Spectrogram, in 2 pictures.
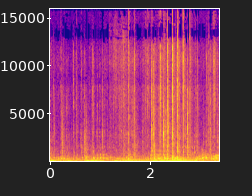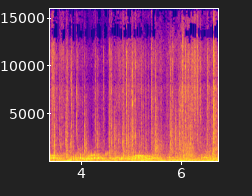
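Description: Sialkoti pigeons coo together in a dense, continuous chorus of soft, rolling calls, close and fairly loud, with no talking.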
